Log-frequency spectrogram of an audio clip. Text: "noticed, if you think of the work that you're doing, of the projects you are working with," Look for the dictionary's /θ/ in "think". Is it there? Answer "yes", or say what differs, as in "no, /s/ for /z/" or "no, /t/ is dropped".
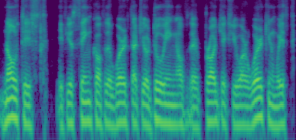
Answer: yes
